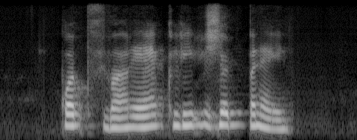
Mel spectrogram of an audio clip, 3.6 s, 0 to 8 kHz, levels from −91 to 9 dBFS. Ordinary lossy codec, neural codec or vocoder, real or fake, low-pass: none; codec, 16 kHz, 1 kbps, FreqCodec, larger model; fake; 7.2 kHz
